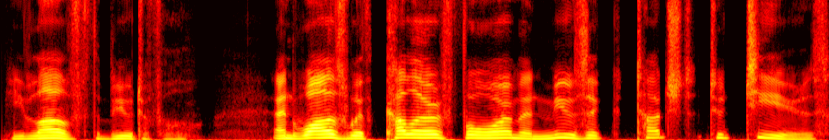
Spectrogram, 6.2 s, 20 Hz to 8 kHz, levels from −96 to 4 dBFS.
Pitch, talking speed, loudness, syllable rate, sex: 150 Hz, 135 wpm, -18 LUFS, 3.8 syllables/s, male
